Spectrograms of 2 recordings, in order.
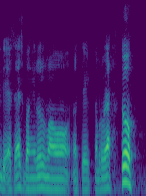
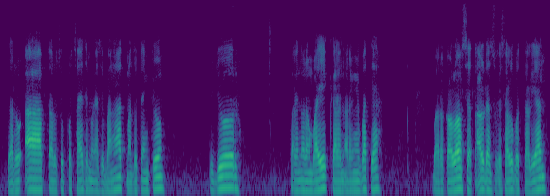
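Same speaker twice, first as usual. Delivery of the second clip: normal talking voice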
